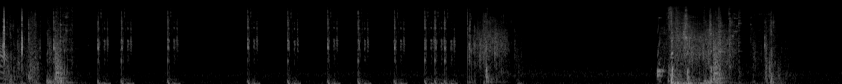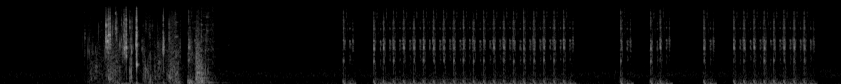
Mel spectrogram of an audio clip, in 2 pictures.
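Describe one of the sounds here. Menu selection clicks tick quickly, one after another.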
